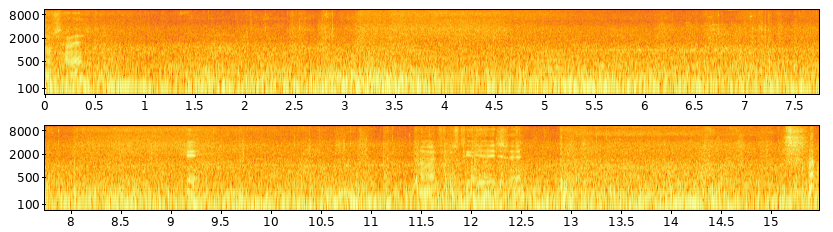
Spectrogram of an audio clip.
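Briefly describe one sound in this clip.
A strong storm wind roars outside.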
